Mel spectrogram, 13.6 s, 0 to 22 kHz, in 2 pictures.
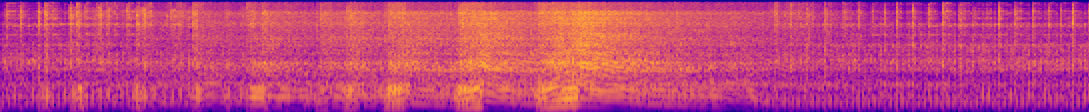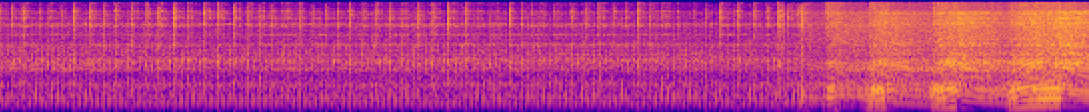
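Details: Stihl MS460 chainsaw after piston replacement, aftermarket muffler fitted: crisp throttle blips up and down, steady even idle, more clean revs, picks up and settles smoothly; normal running.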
